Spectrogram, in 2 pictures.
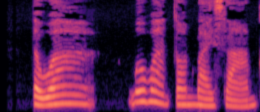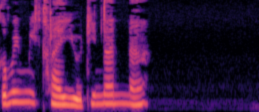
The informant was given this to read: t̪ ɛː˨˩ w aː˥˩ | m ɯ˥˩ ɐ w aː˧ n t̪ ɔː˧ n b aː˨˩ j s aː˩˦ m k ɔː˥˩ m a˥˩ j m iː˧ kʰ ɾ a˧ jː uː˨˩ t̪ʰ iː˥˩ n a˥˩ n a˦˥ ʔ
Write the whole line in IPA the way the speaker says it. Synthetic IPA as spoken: t̪ ɛː˨˩ w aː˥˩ | m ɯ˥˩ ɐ w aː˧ n t̪ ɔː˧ n b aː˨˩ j s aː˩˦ m k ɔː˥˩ m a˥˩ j m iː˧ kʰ ɾ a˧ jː uː˨˩ t̪ʰ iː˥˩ n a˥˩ nː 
